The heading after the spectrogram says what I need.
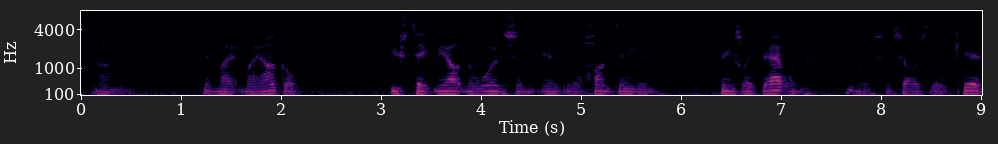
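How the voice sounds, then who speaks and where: A man with an American accent speaks in a very deep, low pitch, somewhat breathy. His intonation is monotone and flat, broken by long, frequent pauses. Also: moderate pace. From Western New York. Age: 60s. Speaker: retired backpacker vlogger. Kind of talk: casual monologue. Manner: halting, many fillers and repeats.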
